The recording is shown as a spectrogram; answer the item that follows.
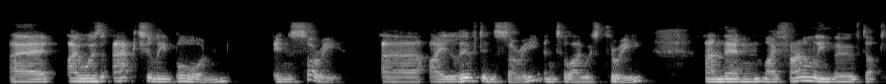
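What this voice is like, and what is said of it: Scottish accent. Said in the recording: “Scotland, obviously, by my accent.”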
